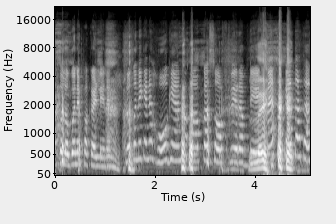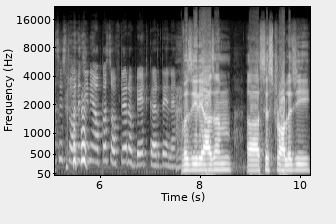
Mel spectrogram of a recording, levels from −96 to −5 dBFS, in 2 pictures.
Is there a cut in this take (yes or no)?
yes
